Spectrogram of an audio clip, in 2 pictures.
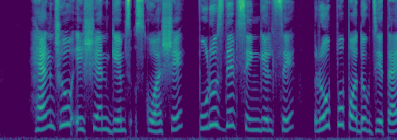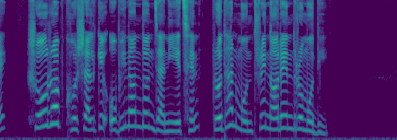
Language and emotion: Bengali, neutral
